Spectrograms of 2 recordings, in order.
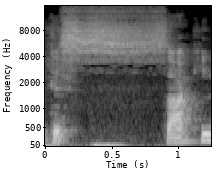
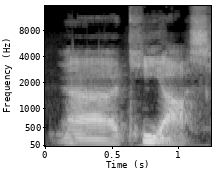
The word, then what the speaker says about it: kiosk: It's kind of neat how he did it, is he basically used a web browser in Keysocky mode? Keysock. How do you pronounce that? Kiosk.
